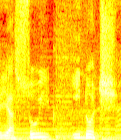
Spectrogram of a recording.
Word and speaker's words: Yasui Inochi: me corrija se eu estiver errado, Felipe, é Yasui Inochi. É isso aí, perfeito.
